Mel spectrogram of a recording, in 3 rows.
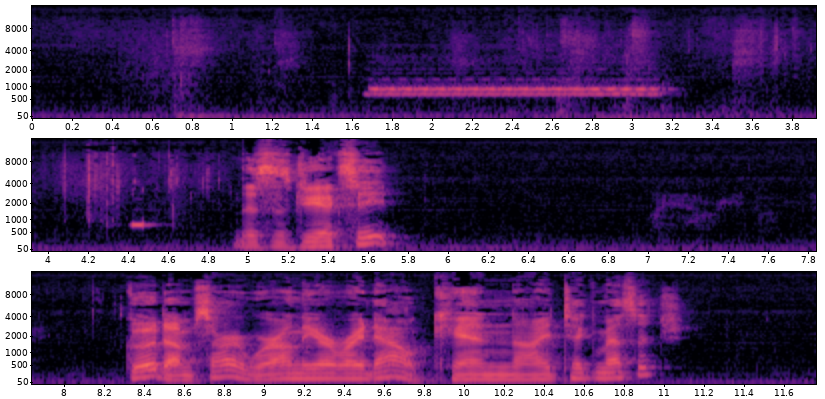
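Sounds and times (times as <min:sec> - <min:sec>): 
electronic telephone ring with warbling two-tone trill: 0:01.7 - 0:03.2
speech: 0:05.0 - 0:05.8, 0:08.3 - 0:11.2.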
